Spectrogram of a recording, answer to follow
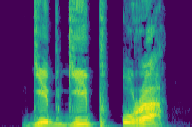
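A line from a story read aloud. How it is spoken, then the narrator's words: Shouted. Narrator (Russian): закричал Остап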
